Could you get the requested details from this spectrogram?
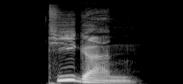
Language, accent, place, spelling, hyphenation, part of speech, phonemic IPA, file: German, Germany, Berlin, Tigern, Ti‧gern, noun, /ˈtiːɡɐn/, De-Tigern.ogg
- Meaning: 1. gerund of tigern 2. dative plural of Tiger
